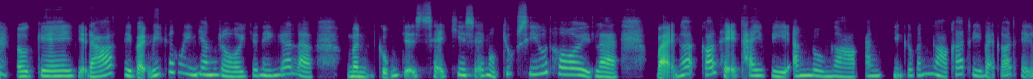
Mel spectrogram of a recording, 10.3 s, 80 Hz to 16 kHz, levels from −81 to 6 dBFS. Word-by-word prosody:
Ô 225 0 +4
kê, 235 0 +3
vậy - - -2
đó, 215 +11 +3
thì 250 - +4
bạn - - +3
biết 270 +5 +1
các 410 -1 -2
nguyên 325 -7 -1
nhân 285 -1 +3
rồi 215 -5 0
cho 255 - -3
nên 260 0 0
á 315 +3 -1
là 230 -10 0 0.3
mình 215 -2 +3
cũng 255 - 0
sẽ 480 - +1
sẽ - - -3
chia 280 -3 +1
sẻ 270 0 -3
một 265 -6 +1
chút 340 - -8
xíu 325 +4 -2
thôi, 290 -7 +3
là 205 -4 +3 0.4
bạn - - +5
á - - +2
có - - +2
thể - - +1
thay 255 0 0
vì 215 -3 +1
ăn 260 +5 +2
đồ 250 -3 0
ngọt, 215 -2 -1
ăn 245 +1 -1
những 260 +1 -7
cái 260 - -6
bánh 295 +5 -5
ngọt 270 -10 0
á, 305 - -1
thì 250 -3 -3
bạn - - -3
có - - -1
thể - - -4
255 Hz, 260 wpm, -23 LUFS, 225-285 Hz, 0.4 s, bạn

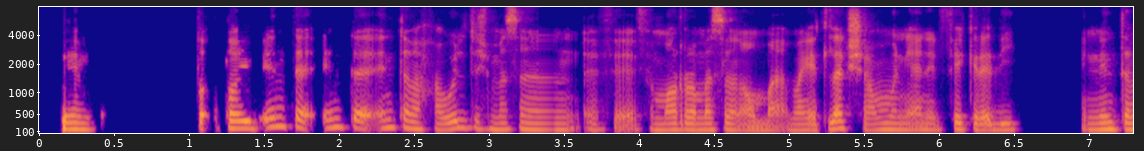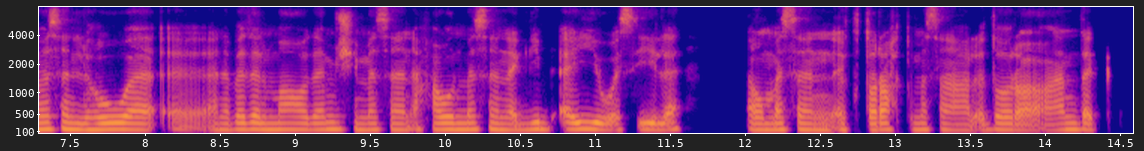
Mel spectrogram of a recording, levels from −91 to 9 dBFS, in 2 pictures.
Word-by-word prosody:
فهمتك، 155 -2 +3 0.6
ط - - +4 0.2
طيب 170 -1 +4
أنت 210 0 0 0.2
أنت 195 +1 -2
أنت 190 +2 0
ما 160 - +2
حاولتش 160 +3 -3
مثلًا 150 0 -2
في 150 - -7
في 150 -1 -11
مَرّة 140 +1 +1
مثلًا 140 +1 +2
أو 70 - 0
ما 70 - -3
ما 135 - -3
جاتلكش 165 +3 +2
عمومًا 145 +2 -2
يعني 75 - -2
الفكرة 145 - -1
دي، 140 +1 -4 0.4
إن 145 - -3
أنت 155 0 +2
مثلًا 155 +1 +3
اللي 145 -1 +2
هو 150 +1 +5 0.2
آآ - - -6
أنا 145 - -2
بَدَل 150 0 +2
ما 145 0 +1
أقعد 145 0 0
أمْشي 150 0 +1
مثلًا 145 +1 -2
أحاول 150 -1 +2
مثلًا 150 -1 +1
أجيب 150 +1 -1
أي 155 0 +4
وسيلة؟ 150 +2 0 0.5
أو 140 - +3
مثلًا 145 0 +1
اقترحت 145 0 0
مثلًا 145 0 -3
على 135 0 -3
الإدارة 145 +2 +1
عندك 140 +3 -1
150 Hz, 185 wpm, -23 LUFS, 145-155 Hz, 0.6 s, هو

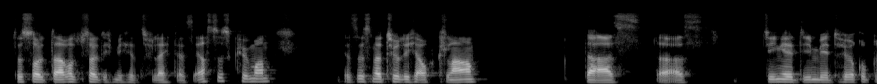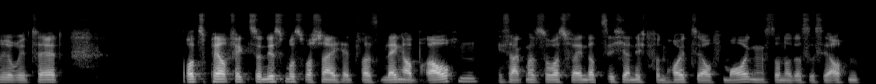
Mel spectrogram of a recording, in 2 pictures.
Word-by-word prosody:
das 120 0 -2
soll 115 - +3
darauf 115 +1 +4
sollte 115 -2 0
ich 110 - -13
mich 105 -2 -11
jetzt 110 -3 -10
vielleicht 105 0 -5
als - - -10
1. 155 +4 -4
kümmern.“ 135 0 -2 0.7
Das 115 - -12
ist 130 - -4
natürlich 125 -1 +1
auch 105 - 0
klar 115 +2 +3 1.0
dass 100 -2 +2
dass 95 0 -3 0.6
Dinge, 120 -1 +1
die 110 +1 -6
mit 110 -1 -3
höherer 115 +1 -3
Priorität 110 0 -1 1.2
trotz 125 0 +4
Perfektionismus 125 0 +3
wahrscheinlich 110 -1 +2
etwas 105 0 -3
länger 110 0 +4
brauchen. 135 +5 +3 0.2
Ich 110 - -16
sage 105 - 0
mal, 110 - -3
sowas 110 0 -1
verändert 105 +2 0
sich 120 - -8
ja - - +1
nicht 110 0 -6
von 100 0 -11
heute 110 0 0
auf 95 0 -4
morgen, 110 +2 -2
sondern 105 -2 -7
das 100 0 -8
ist 100 0 -13
ja - - -1
auch - - -1
'n 105 - -12
110 Hz, 160 wpm, -26 LUFS, 105-120 Hz, 1.2 s, darauf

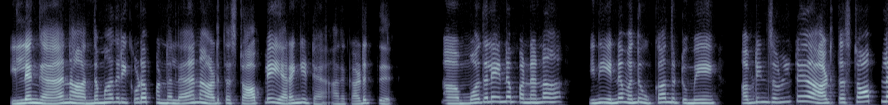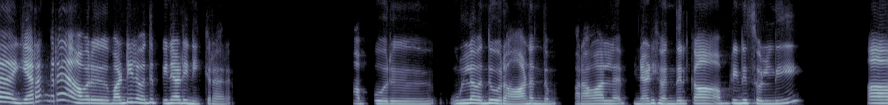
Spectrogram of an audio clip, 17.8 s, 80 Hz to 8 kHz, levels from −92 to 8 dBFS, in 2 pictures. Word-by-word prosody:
இல்லங்க, 260 +1 +6 0.2
நான் 250 -3 +5
அந்த 235 - 0
மாதிரி 305 0 0
கூட 325 +2 +2
பண்ணல்ல. 245 -3 -1 0.2
நான் 285 -6 +4
அடுத்த 245 +2 -5
ஸ்டாப்‌லேயே 235 +6 +2
இறங்கிட்டேன். 250 -4 -2
அதுக்கு 195 0 -10
அடுத்து. 250 -4 -5 0.6
ஆ - - 0 0.2
1ல 325 +6 +2
என்ன 360 - +1
பண்னேன்னா, 295 +2 +1 0.4
இனி 275 +3 0
என்ன 300 - +2
வந்து 290 +2 +1
உட்காந்துட்டோமே 260 -3 -1 0.4
அப்டீன்னு, 320 +4 -3
சொல்லிட்டு 355 +5 -5 0.2
அடுத்த 280 +2 -1
ஸ்டாப்‌ல 365 +1 +2 0.3
இறங்குறேன். 410 +5 0
அவர் 260 -1 +1 0.2
வண்டியில 280 +4 +2
வந்து 270 0 -4
பின்னாடி 245 0 +2
நிக்குறாரு. 200 -2 -10 1.3
அப்ப 210 0 -15
ஒரு 200 0 -4 0.6
உள்ள 240 +2 +2
வந்து 240 +1 +2
ஒரு 210 - -2
ஆனந்தம். 200 0 -3 0.2
பரவால்ல. 210 +2 -2 0.2
பின்னாடி 205 +3 -2
வந்து 205 +2 -3
இருக்கான் 225 0 +2
அப்படினு 235 +1 -1
சொல்லி, 215 +3 -3 0.9
ஆ - - +5
250 Hz, 145 wpm, -23 LUFS, 220-300 Hz, 1.3 s, இல்லங்க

